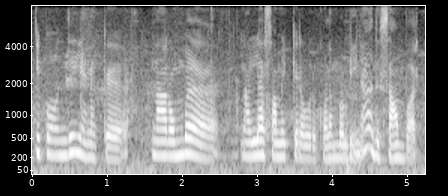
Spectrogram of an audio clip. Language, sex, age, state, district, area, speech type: Tamil, female, 30-45, Tamil Nadu, Thanjavur, urban, spontaneous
